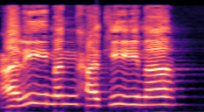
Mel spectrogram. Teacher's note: نخرج النون الساكنة ونظهرها ونخرج معها غنة بسيطة بقدر إظهار النون · Term: الإظهار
